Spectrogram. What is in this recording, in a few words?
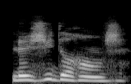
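"le jus d orange", French; snacks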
